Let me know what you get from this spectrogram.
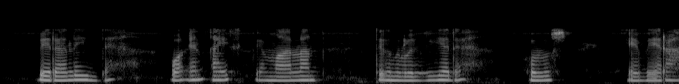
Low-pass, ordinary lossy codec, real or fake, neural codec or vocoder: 5.4 kHz; AAC, 32 kbps; fake; codec, 16 kHz, 8 kbps, FunCodec, trained on LibriTTS, 25 frames a second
